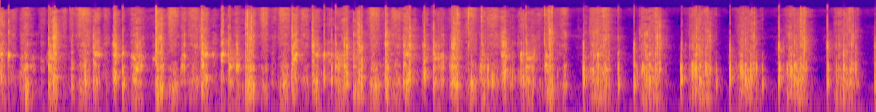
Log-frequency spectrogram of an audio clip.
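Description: A comb is dragged in fast strokes across the surface of a solid, dark, rough rock. The result is a rapid, irregular series of dry, scratchy bursts centered in the midrange, each cutting off almost instantly.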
